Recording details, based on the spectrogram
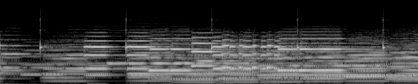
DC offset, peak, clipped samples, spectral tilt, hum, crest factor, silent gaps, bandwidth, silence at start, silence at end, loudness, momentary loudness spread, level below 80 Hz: under 0.1%; -6 dBFS; under 0.1%; -4.5 dB/octave; none; 12 dB; none; 9.8 kHz; 0 s; 0 s; -15 LUFS; 13 LU; -70 dBFS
